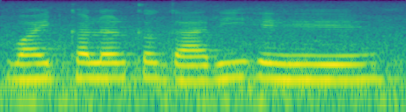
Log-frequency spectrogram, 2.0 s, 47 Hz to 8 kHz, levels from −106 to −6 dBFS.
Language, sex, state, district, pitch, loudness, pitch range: Hindi, female, Arunachal Pradesh, Papum Pare, 220 Hz, -13 LUFS, 210-225 Hz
